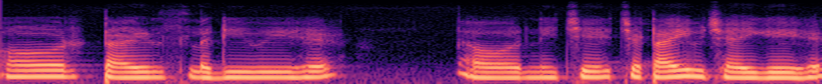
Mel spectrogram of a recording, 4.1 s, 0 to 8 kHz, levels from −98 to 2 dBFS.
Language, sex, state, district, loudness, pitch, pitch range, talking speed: Hindi, male, Chhattisgarh, Bastar, -14 LUFS, 160 Hz, 155-175 Hz, 160 wpm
